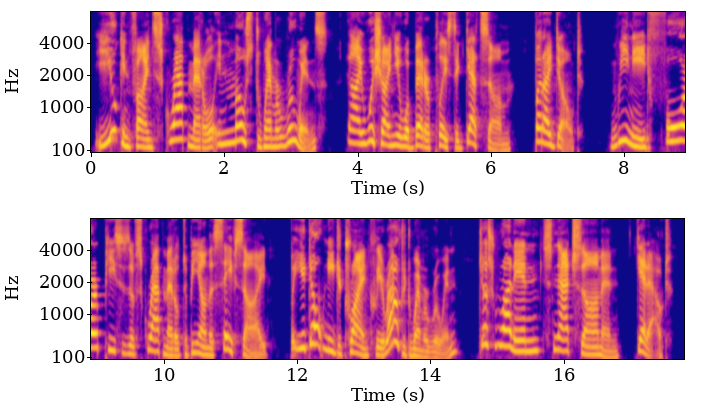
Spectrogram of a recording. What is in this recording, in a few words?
bosmer audition, wood elf voice auditions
